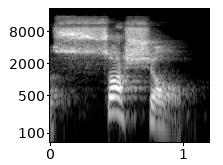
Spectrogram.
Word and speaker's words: social: Outra palavra muito parecida aqui, ó, social, que é o nosso social. Olha aí, mesma coisa do I-A-L, né? Shall. C-I-A-L, shall.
